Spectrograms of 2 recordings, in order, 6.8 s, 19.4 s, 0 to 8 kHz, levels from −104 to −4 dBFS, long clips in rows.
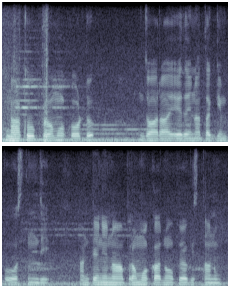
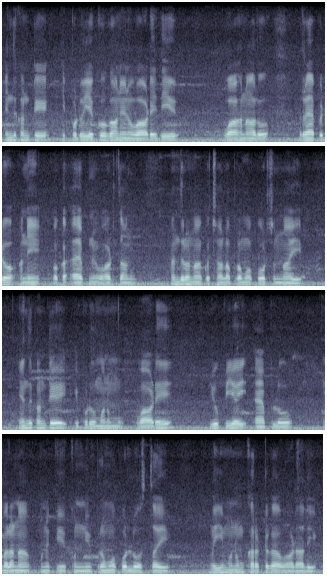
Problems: constant background noise, continuous background conversations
